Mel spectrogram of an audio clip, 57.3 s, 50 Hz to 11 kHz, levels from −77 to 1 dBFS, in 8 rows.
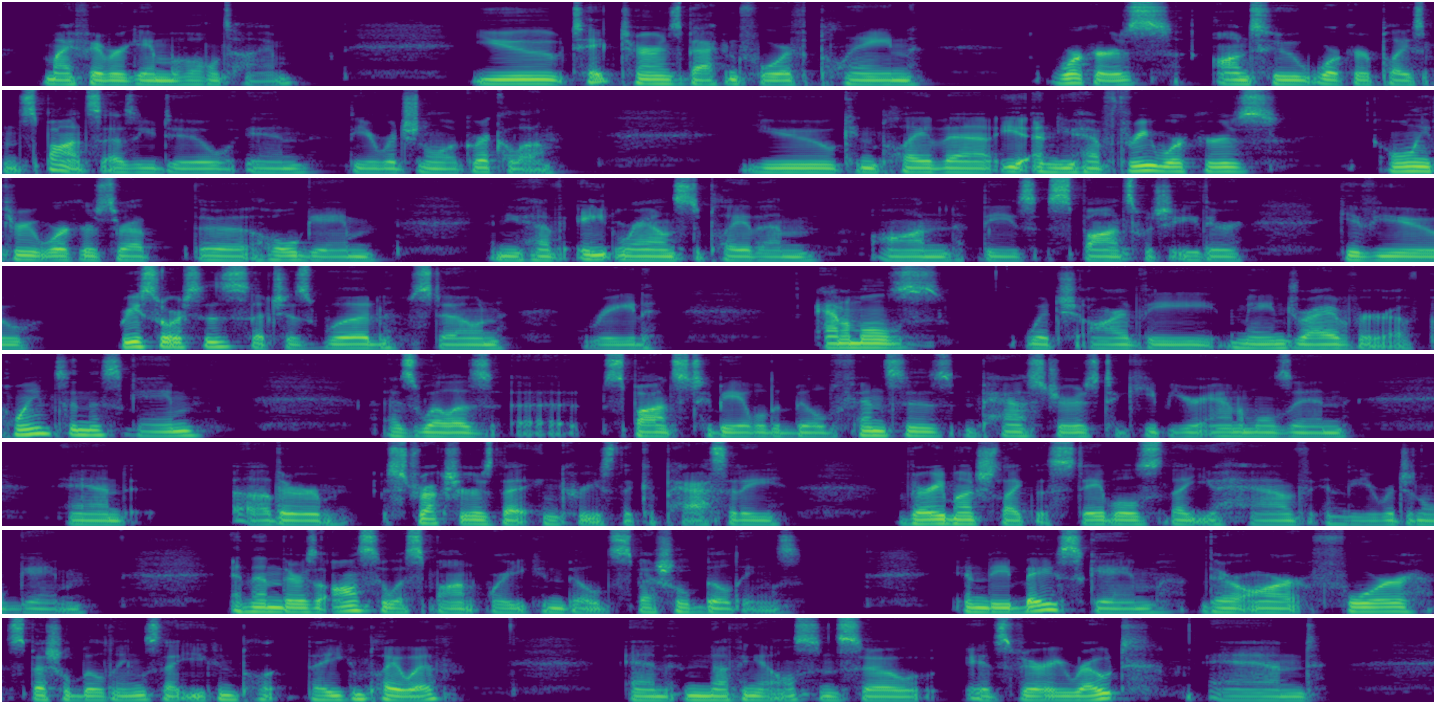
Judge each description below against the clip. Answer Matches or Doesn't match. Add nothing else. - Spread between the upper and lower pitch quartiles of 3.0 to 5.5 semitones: Doesn't match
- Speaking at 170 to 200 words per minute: Doesn't match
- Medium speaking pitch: Doesn't match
